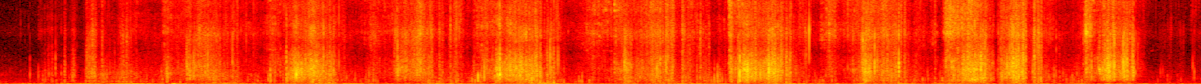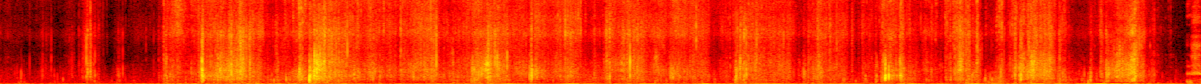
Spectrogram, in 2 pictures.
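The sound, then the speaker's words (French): Snowshoes tread through powder snow in the Vosges mountains, many soft, rhythmic crunching steps with a muffled, silky texture that continue for over twenty seconds, easing briefly into a quieter lull midway. “bien que vous pensiez que tous les sons de neige ressemblent tous au même son, eh bien, écoutez la différence poudreuse en raquette.”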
